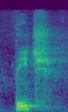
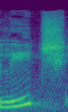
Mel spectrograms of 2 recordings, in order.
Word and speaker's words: Lich: commissioner the next witness is uh Tamara leash Leach Ms Leach will you swear on a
